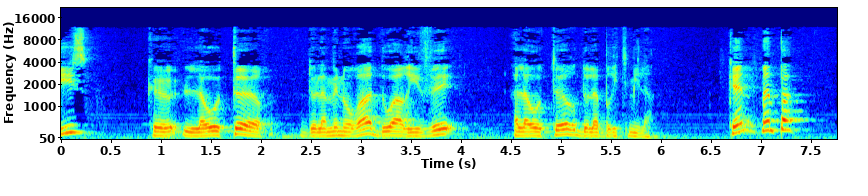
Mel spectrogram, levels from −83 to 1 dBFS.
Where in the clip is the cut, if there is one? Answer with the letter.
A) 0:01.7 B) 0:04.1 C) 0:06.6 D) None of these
C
